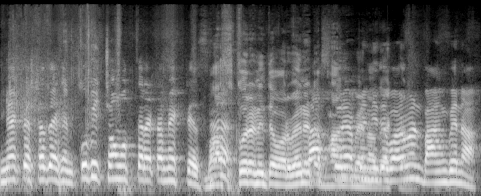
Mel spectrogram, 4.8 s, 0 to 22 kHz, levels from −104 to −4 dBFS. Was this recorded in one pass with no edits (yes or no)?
yes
